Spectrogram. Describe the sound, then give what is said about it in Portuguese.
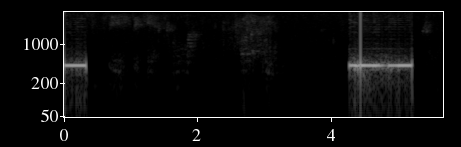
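Telephone call tones sound while a call connects. A short steady beep is followed by near silence with faint scattered noises, then a longer beep at the same single pitch. “Espera que agora vai entrar a ligação.”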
